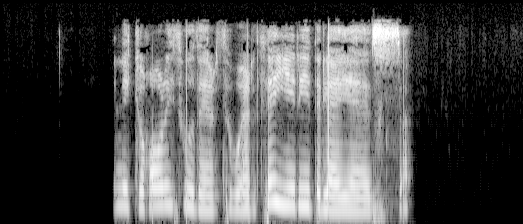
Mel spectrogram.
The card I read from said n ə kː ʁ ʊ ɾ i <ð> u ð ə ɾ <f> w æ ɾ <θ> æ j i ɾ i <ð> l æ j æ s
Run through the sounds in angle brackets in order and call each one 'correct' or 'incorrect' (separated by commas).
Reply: incorrect, incorrect, correct, correct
